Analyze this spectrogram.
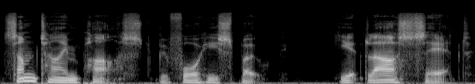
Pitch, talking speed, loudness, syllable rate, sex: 95 Hz, 125 wpm, -20 LUFS, 3.6 syllables/s, male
